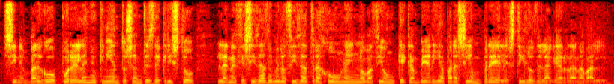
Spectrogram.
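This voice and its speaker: Guy doing documentary voice-over, measured and formal, mid pitch, studio mic. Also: expressive. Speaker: documentary narrator.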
